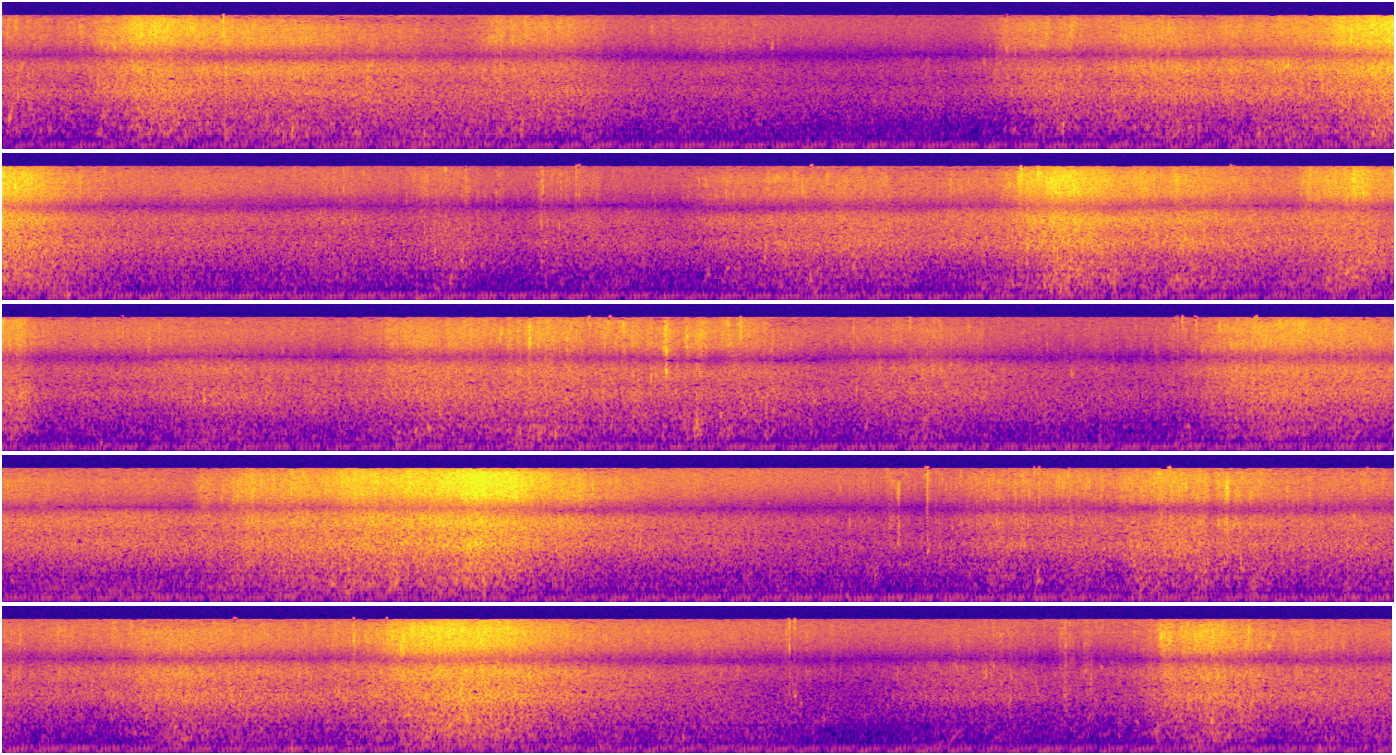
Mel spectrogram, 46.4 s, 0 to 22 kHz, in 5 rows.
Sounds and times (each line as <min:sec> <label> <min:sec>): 0:00.0 waves 0:46.3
